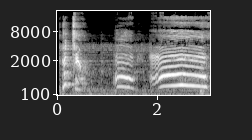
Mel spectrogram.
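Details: Baby crying: short fussy sounds, then two drawn-out, steady, high-pitched wails, with low room hum behind.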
